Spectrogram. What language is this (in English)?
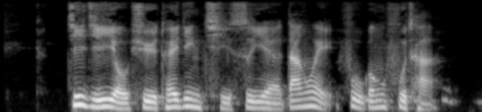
Chinese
